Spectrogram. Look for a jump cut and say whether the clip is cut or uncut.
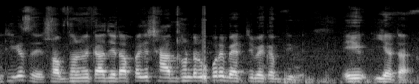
uncut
